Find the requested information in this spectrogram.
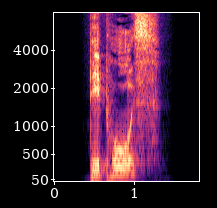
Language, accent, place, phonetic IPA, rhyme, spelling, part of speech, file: German, Germany, Berlin, [deˈpoːs], -oːs, Depots, noun, De-Depots.ogg
- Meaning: 1. genitive singular of Depot 2. plural of Depot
